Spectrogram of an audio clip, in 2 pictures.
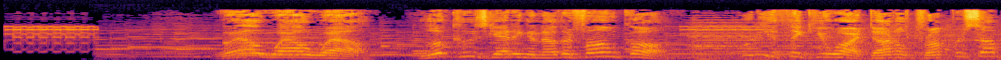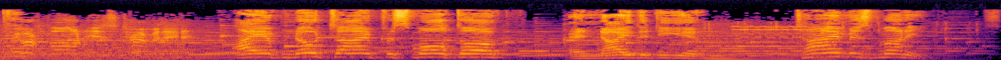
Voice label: Is Calling RNB

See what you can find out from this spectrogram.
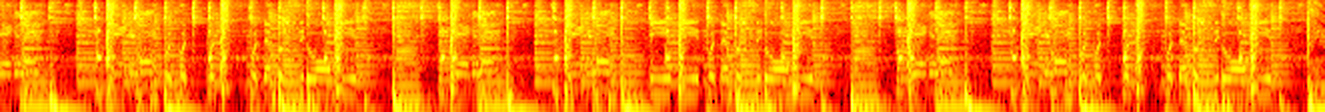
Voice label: girl talk no pause

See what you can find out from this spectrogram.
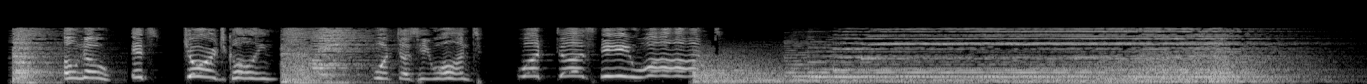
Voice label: Is Calling Pop, ringtones

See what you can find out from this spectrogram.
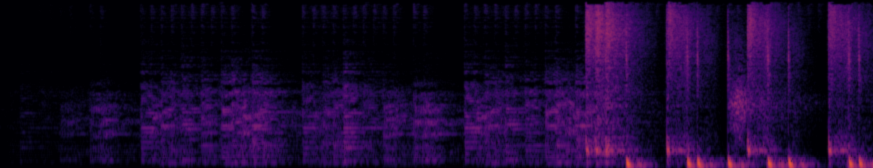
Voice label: vietnamese rap

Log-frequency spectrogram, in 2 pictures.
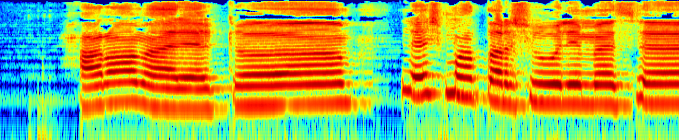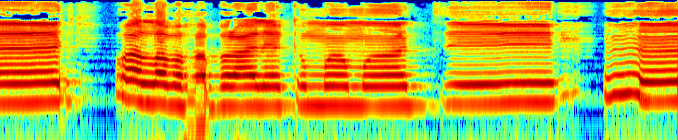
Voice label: child saying

